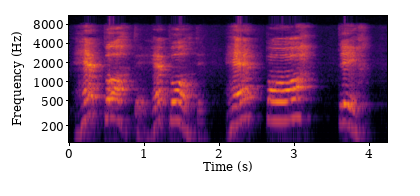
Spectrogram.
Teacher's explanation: Percebeu que o por é mais forte? Termina com R. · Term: sílaba tônica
